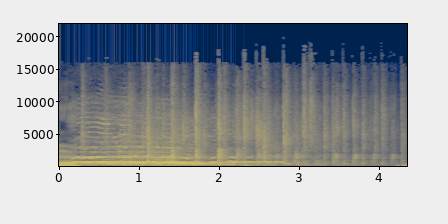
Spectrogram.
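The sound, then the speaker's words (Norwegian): A live audience clapping steadily in a dense patter of sharp claps, with a sustained, wavering high vocal cry riding over the first half before the applause thins out, clapping before any fun facts have been shared. “En fin, fin gjeng som klapper helt uten å ha noe å klappe for enda, for ingen av oss.”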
